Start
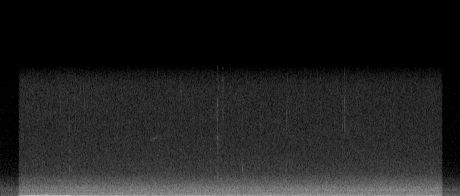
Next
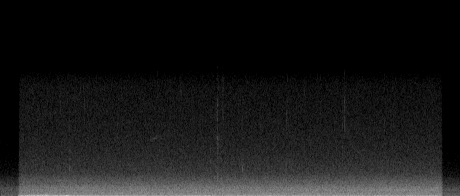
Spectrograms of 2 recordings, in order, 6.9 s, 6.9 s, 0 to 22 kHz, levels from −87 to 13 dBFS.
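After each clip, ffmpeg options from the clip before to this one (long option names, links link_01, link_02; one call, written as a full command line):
ffmpeg -i in.wav -af "lowpass=frequency=3900:poles=1" out.wav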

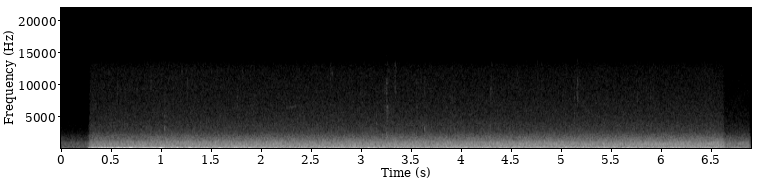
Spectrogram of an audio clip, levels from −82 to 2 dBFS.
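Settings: ffmpeg -i in.wav -af "aecho=1:1:295|590|885|1180|1475|1770|2065:0.335|0.198|0.117|0.0688|0.0406|0.0239|0.0141,volume=-1dB" out.wav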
